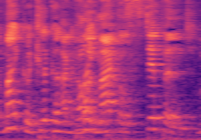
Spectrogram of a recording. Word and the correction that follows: stipend: Am I pronouncing that right? I've only read that word before. – Stippend. – Stippend. – Who can say Stippend? Say it out loud if you know it. Stipend. Oh, right.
